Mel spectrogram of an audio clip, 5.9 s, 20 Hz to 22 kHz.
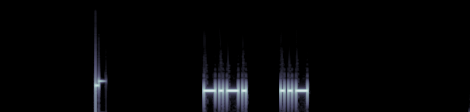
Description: Morse code, heard as a keyed tone, about 25 wpm, spaced as for 14 wpm, 700 Hz. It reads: CU
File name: Top 90 QSO Elements - 3x Character Spacing - 25wpm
